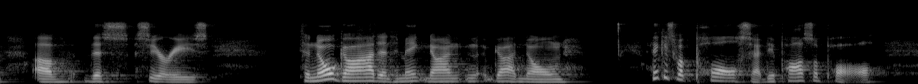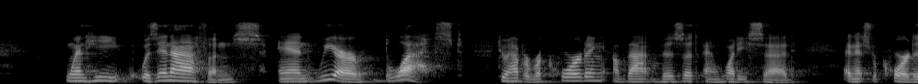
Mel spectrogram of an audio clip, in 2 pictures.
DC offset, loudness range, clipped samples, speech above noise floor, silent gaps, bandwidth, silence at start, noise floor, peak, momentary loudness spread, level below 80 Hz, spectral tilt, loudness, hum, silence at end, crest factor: under 0.1%; 6 LU; under 0.1%; 40 dB; none; 8 kHz; 0 s; -70 dBFS; -8 dBFS; 14 LU; -80 dBFS; -4.5 dB/octave; -30 LUFS; none; 0 s; 22 dB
